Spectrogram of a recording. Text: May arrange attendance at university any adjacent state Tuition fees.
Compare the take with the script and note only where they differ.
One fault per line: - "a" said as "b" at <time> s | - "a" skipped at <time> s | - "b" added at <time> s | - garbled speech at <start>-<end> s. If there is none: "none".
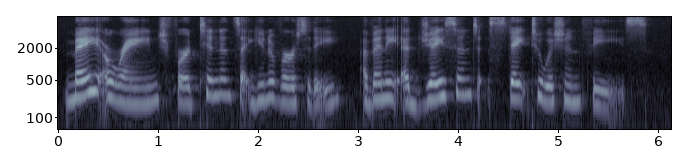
- "for" added at 1.1 s
- "of" added at 3.0 s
